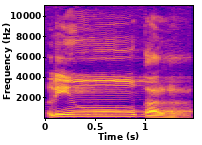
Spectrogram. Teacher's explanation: kita samarkan bunyi kasr tanwin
